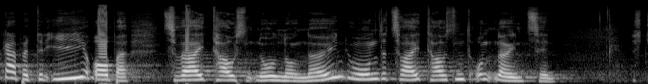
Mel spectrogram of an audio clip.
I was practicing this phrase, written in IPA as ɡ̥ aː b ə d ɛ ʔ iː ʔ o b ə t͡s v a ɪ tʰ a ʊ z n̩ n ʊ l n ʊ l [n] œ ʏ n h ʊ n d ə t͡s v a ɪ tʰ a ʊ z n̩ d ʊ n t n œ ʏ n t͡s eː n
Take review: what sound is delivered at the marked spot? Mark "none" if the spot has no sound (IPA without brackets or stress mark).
n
